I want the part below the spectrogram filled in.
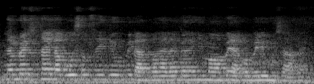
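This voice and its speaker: A woman's voice: mid-range voice, fairly even intonation, rapid-fire, roomy sound, recorded from a distance, background noise. A mother scolding her daughter sternly in a vlog, repeating pointed questions. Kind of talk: vlog confrontation.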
